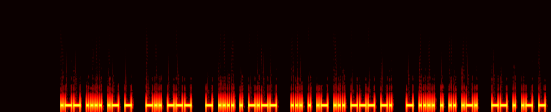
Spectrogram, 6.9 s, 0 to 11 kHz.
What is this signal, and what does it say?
Morse code, heard as a keyed tone, about 44 wpm, 700 Hz. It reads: WHAT DO THEY SEASON THEIR MEAT
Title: Sentences from Top 1400 Words 45wpm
